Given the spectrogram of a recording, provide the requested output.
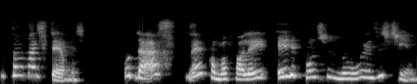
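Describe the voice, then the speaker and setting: A woman speaks with a Brazilian accent at a high pitch. Her pitch swings very widely. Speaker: accountant. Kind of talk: lecture. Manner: fast.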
